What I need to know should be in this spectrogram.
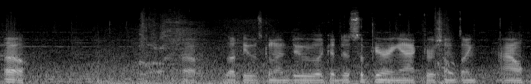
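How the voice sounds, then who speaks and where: A man's voice: low voice, completely flat delivery, moderate pace, music in the background. A man commentating casually as he plays a video game.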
